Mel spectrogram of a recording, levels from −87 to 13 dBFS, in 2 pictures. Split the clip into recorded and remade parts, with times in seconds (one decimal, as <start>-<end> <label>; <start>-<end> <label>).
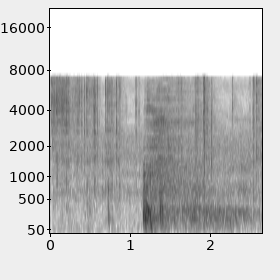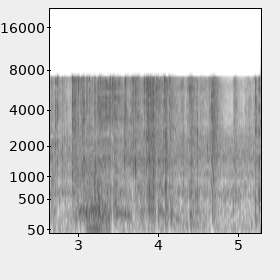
0.0-5.3 recorded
